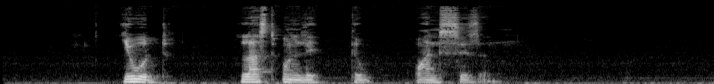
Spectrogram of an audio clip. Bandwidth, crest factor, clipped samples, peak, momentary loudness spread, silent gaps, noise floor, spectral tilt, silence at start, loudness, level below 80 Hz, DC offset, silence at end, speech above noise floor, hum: 17 kHz; 20 dB; under 0.1%; 0 dBFS; 17 LU; none; -49 dBFS; -4.5 dB/octave; 1.2 s; -17 LUFS; -42 dBFS; under 0.1%; 1.75 s; 33 dB; none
